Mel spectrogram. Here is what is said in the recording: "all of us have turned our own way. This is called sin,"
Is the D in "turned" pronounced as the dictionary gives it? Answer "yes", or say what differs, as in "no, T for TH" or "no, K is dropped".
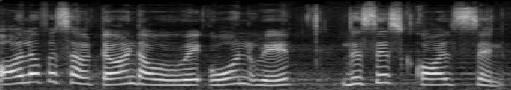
yes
